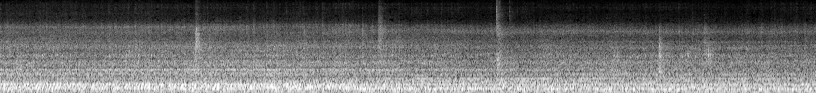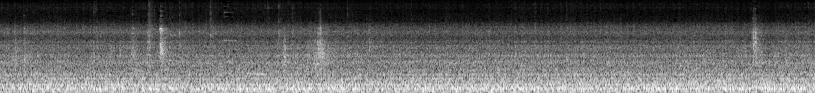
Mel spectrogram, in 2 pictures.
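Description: An engine runs steadily throughout, with a few sharp metallic clicks scattered over it.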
